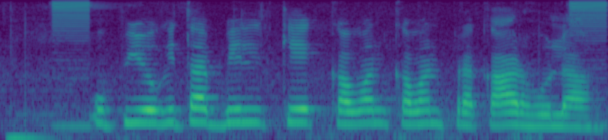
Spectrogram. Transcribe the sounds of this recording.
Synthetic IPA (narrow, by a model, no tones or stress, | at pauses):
ʊpjoːɡɪt̪abɪlkekɐʋənkɐʋənpɾɐkaːɾɦoːlaː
